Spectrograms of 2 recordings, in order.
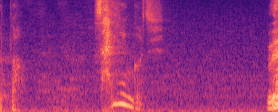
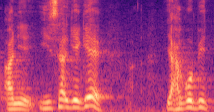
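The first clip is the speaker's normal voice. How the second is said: usual speaking voice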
